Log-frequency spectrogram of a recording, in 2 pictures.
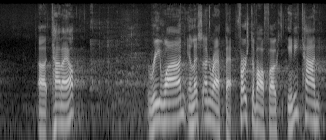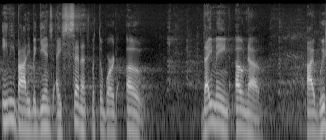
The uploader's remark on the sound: from the 2018 marriage conference hosted at Parkwood.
